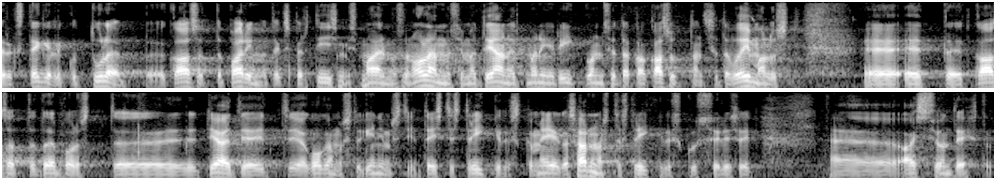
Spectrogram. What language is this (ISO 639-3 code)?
est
